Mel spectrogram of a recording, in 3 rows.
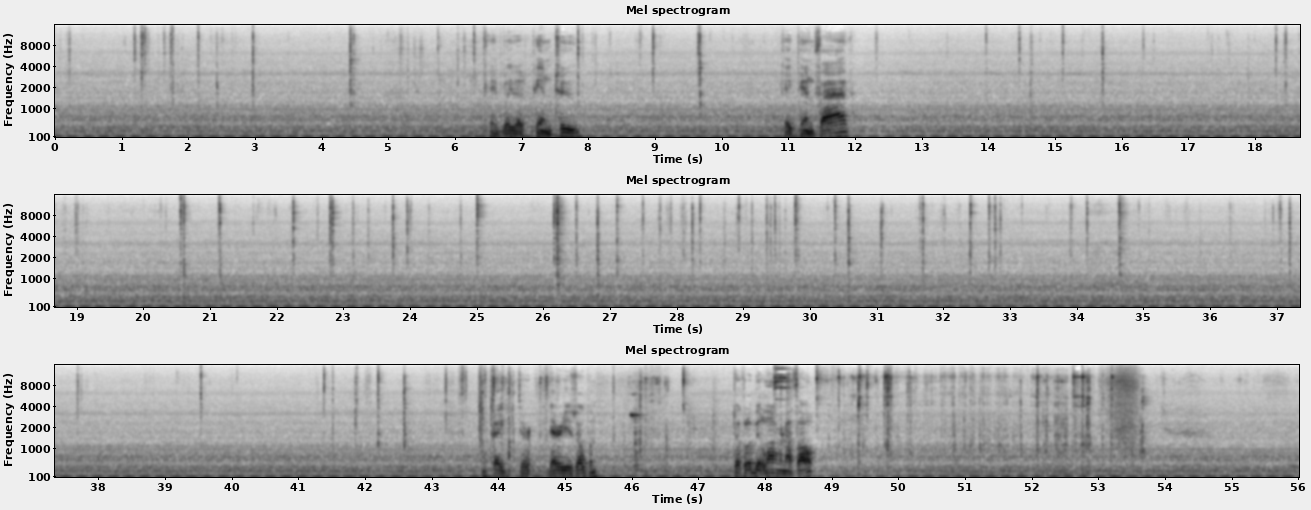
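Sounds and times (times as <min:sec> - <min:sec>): steady low hum: 0:00.0 - 0:56.0
lock pick clicking and scraping: 0:48.8 - 0:53.7.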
